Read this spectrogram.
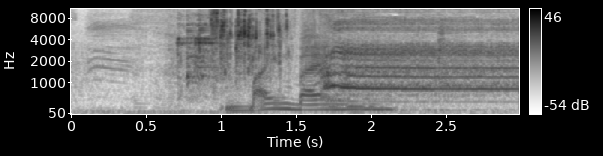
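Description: A man screams in pain.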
